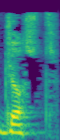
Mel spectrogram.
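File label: "just", Nigerian Pidgin, male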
